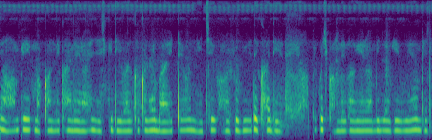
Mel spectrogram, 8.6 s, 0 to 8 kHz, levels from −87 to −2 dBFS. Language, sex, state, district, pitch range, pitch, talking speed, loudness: Hindi, female, Bihar, Jahanabad, 205-220 Hz, 215 Hz, 230 wpm, -24 LUFS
